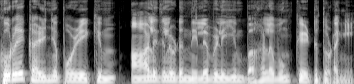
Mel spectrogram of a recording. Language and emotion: Malayalam, neutral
